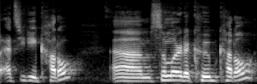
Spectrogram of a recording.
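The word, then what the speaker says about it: kubectl: HUD cuddle similar to Kubb cuddle it's pronounced cuddle if you say it any other way you're incorrect and what this is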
